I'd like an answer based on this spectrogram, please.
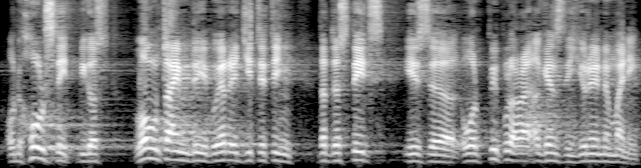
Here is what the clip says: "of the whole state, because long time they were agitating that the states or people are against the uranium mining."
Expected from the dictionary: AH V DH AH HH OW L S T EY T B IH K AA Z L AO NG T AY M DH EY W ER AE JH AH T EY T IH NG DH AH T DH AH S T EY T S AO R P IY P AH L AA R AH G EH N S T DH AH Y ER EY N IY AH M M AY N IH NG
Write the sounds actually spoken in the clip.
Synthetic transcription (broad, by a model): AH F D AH HH OW L S T EY T B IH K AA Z L AO NG T AY M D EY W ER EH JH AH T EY T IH NG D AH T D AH S T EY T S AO W P IY P AH L AA R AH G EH N S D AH Y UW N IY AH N M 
